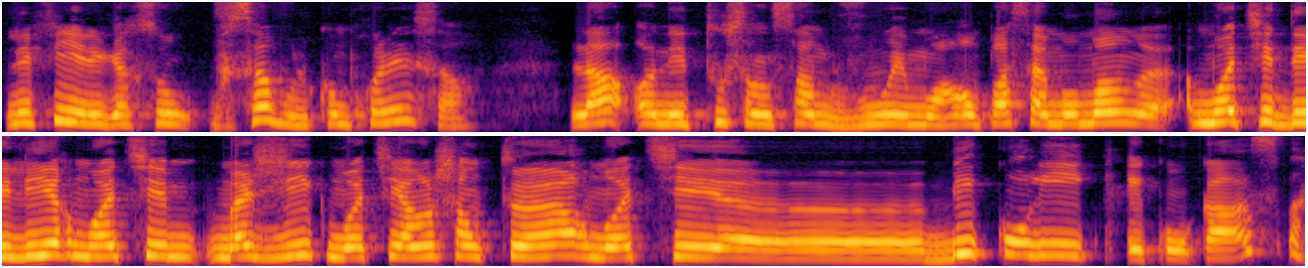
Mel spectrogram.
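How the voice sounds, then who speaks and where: French woman chatting to her camera at home, higher voice, hams it up, laughs a lot. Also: darkish tone, smooth. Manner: theatrical, giggly, talks straight to the viewers. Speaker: fashion vlogger. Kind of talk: playful chat to camera.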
